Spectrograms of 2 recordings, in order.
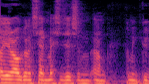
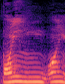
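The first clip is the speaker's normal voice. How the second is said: boing; 6 semitones higher, 4 dB louder than usual. Retold or imitated. Imitating clip bouncing off.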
